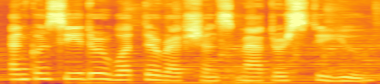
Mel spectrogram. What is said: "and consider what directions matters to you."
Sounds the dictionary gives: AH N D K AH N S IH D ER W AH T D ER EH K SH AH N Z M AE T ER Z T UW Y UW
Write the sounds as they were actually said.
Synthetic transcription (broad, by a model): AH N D K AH N S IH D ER W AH T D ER EH K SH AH N S M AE T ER S T UW Y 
